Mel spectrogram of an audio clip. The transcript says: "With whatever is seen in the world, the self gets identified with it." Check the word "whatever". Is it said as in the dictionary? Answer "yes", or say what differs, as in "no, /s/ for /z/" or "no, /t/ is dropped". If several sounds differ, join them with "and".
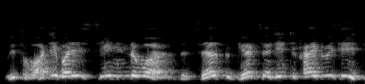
no, /b/ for /v/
